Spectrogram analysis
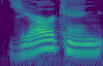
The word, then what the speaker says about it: Tziarra King: ciara king that's t-z-i-a-r-r-a-k-i-n-g the t is silent at zra king and on twitter at ziara now back to the interview with women's professional soccer player for the utah royals football club ziara king in the sports deli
